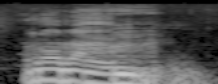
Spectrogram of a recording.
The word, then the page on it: roram: Roon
